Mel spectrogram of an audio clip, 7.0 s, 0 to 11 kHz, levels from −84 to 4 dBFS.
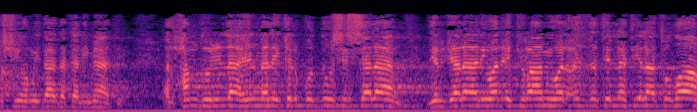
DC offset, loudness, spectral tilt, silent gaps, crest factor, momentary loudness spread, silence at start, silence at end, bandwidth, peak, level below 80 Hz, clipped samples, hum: under 0.1%; -23 LUFS; -2.5 dB/octave; none; 18 dB; 8 LU; 0 s; 0 s; 7.4 kHz; -6 dBFS; -40 dBFS; under 0.1%; none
